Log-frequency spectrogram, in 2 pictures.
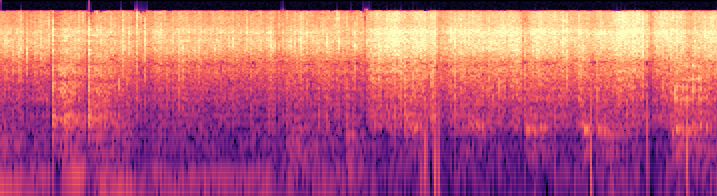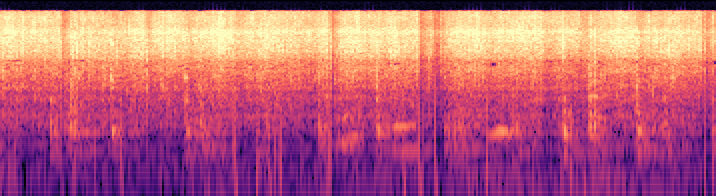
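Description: Chopped onion and garlic sizzling in hot oil in a stainless steel frying pan, with a metal spoon clicking and scraping against the pan as it is stirred. The sizzle gets louder about two seconds in.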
